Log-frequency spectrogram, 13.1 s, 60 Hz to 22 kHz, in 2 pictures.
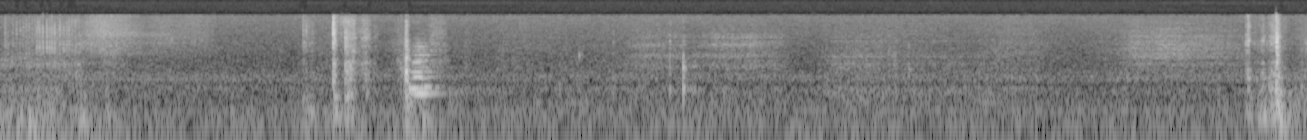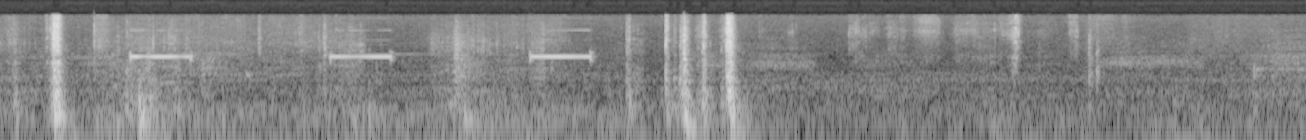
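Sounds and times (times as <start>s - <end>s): car warning chime beeps: 7.1s - 7.6s, 8.2s - 9.6s.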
